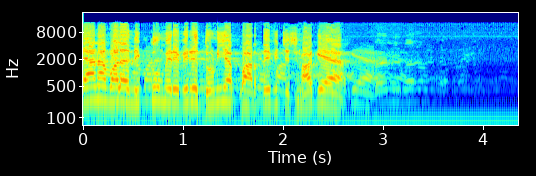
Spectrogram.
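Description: A man announces loudly over a loudspeaker outdoors, his voice echoing.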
